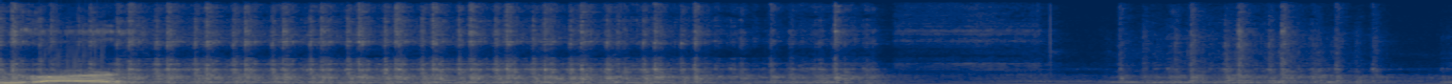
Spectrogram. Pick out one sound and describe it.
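A sewing machine runs with a fast, steady whir and rapid tapping.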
